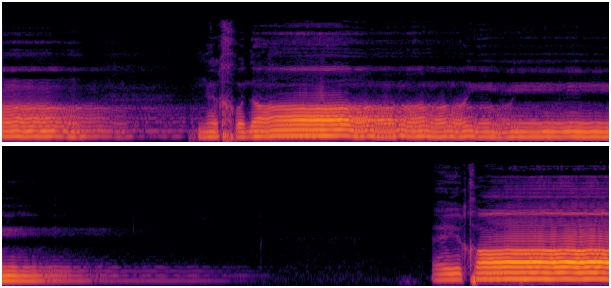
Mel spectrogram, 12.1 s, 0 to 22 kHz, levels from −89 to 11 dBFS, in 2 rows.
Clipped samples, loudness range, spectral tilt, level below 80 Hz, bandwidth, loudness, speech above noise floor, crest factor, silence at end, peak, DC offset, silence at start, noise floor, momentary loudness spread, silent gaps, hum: under 0.1%; 13 LU; -8.5 dB/octave; -58 dBFS; 12.5 kHz; -19 LUFS; 58 dB; 16 dB; 0 s; -4 dBFS; under 0.1%; 0 s; -77 dBFS; 20 LU; none; none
